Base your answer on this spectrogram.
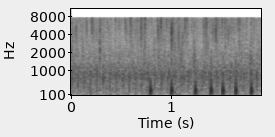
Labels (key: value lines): label: biophony, pulse
recorder: SoundTrap 500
